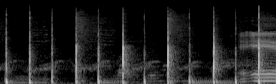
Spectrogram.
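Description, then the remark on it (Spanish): About a dozen sharp, loud hand claps from a woman making churrasca, played on a radio broadcast, in a quick, fairly steady rhythm, with a faint tonal sound underneath and a sustained higher tone rising at the very end. “¿Y ese aplauso de qué?”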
